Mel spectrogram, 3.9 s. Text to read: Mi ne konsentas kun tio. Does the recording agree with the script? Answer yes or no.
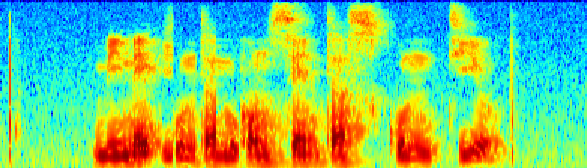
no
